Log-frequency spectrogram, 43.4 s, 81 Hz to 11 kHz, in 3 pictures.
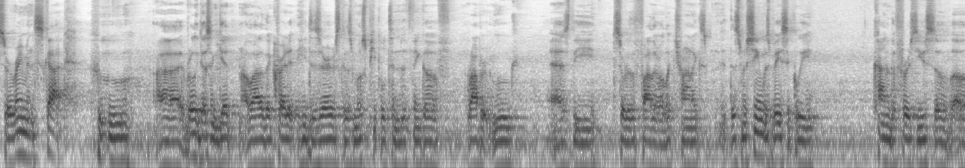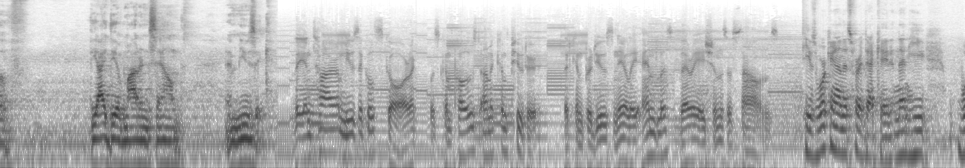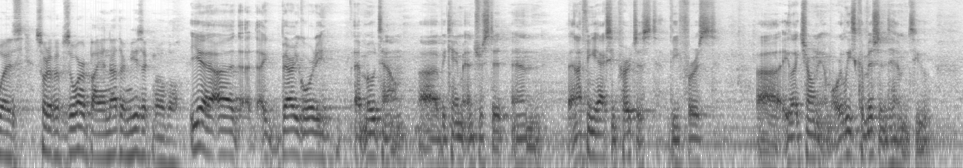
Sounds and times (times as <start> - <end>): Speech: 0.0 - 12.4, 13.0 - 15.0, 15.8 - 43.0.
